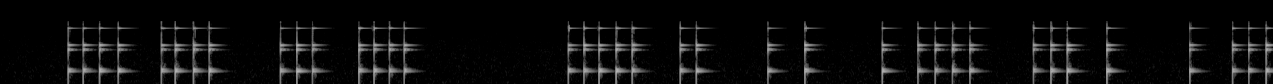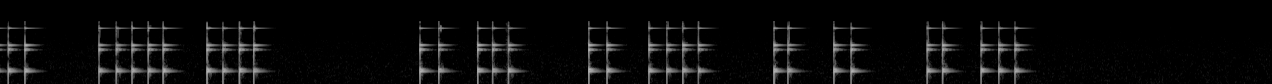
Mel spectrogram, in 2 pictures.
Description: Tap code, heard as taps on a metal pipe, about 6 knocks a second. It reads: TO WADLEY HIGH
